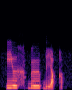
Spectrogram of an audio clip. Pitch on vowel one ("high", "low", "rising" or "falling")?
high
